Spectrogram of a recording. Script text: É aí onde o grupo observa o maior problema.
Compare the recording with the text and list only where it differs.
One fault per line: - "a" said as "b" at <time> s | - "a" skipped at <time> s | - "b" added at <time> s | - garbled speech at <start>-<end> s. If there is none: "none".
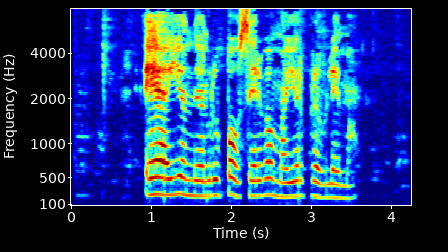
none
